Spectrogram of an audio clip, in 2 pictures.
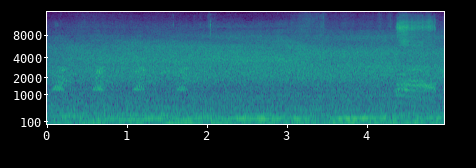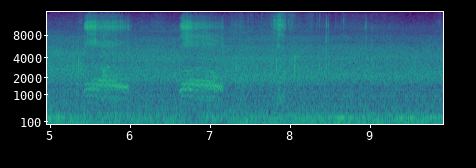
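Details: A clan of hooded crows arriving noisily give three loud, harsh caws about a second apart, over a steady low hum of traffic or machinery.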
